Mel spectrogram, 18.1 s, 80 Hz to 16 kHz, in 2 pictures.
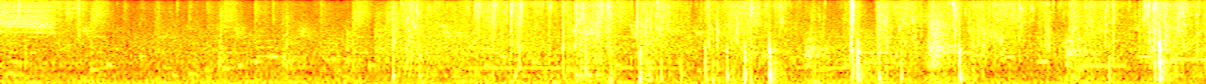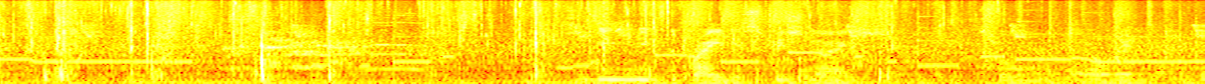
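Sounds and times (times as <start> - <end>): background music: 0.0 - 18.0
taps against bowl: 2.9 - 16.1
wet squishing of fish: 3.0 - 16.2.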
